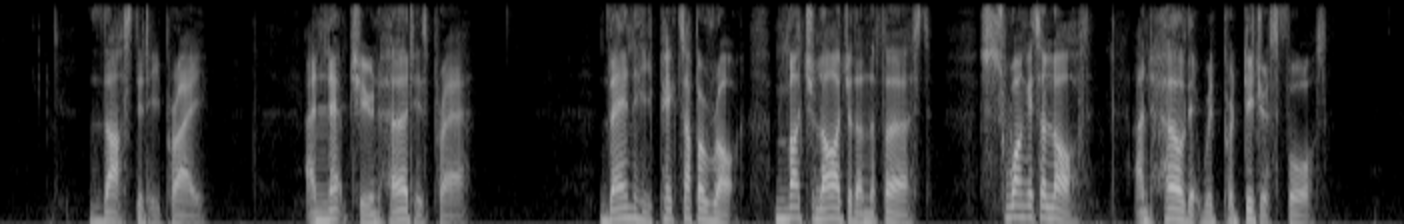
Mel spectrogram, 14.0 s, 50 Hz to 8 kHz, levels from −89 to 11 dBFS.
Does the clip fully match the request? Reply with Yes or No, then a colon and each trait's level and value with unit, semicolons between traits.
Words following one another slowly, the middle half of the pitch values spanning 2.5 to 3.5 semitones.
No: slow, 130 wpm; average, 4.7 semitones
